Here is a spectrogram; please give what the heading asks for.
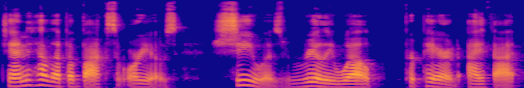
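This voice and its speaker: A woman reading a children's story aloud as an expressive storyteller. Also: sits low, a little slow, creaky. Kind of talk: expressive children's book narration.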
